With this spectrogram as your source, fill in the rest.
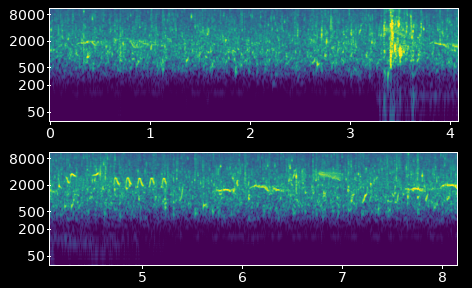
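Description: River water flows steadily and evenly throughout, with one brief splash or knock partway through and no voices.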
